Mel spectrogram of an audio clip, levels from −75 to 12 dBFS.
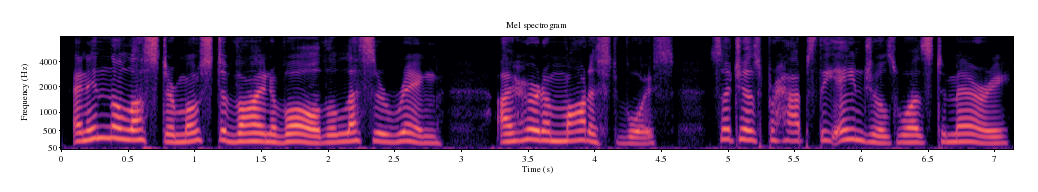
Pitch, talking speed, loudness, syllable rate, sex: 215 Hz, 200 wpm, -17 LUFS, 5.2 syllables/s, female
